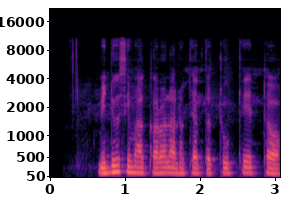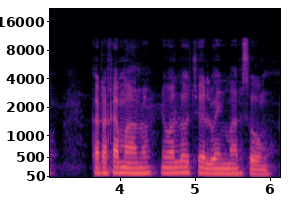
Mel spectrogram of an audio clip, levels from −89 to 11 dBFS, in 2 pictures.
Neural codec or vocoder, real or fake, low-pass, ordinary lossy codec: codec, 44.1 kHz, 7.8 kbps, Pupu-Codec; fake; 10.8 kHz; none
